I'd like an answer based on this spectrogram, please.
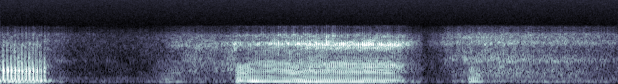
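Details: Pug dog Tommy Tantrum snoring: a long droning, buzzy snore held for over a second, then a shorter snort, with low breathing between; a person murmurs "aw" just before.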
